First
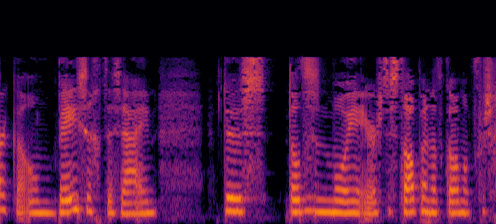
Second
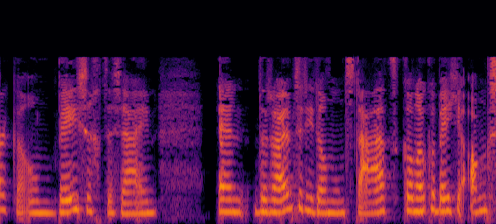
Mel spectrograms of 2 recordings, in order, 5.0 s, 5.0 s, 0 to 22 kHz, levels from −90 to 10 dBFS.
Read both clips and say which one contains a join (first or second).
first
